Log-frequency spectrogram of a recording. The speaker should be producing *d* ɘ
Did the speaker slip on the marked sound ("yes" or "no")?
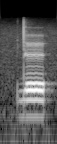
no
